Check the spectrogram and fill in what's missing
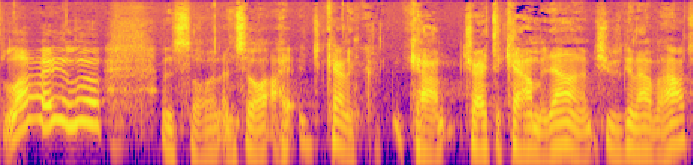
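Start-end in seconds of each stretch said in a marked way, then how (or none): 0.0-0.7 high, loud call of a dog's name. Retold or imitated. Frantic owner calling her lost dog up the hill, loud high call. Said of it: "She's shouting to the top of her voice".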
